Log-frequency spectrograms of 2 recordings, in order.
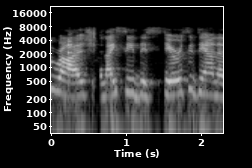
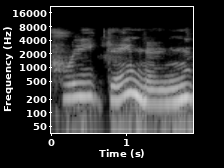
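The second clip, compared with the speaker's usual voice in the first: patronising, condescending, talking-down tone; 4 semitones lower than usual. Retelling how he explained a word, the speaker mimics a condescending tone.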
